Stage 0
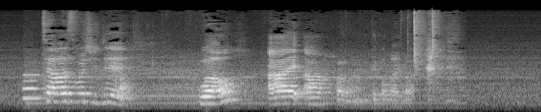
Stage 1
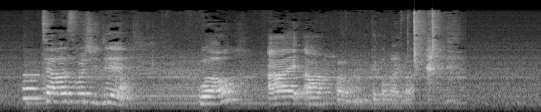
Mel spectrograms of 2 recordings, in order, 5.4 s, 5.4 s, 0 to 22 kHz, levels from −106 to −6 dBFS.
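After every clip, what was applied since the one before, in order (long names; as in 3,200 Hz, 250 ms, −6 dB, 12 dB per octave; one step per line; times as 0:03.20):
downward compressor 3 to 1, threshold −21 dBFS, peak gain reduction 7 dB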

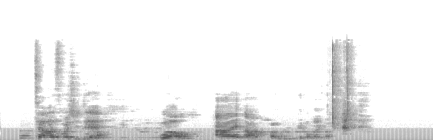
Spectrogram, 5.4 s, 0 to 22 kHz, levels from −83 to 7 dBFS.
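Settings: noise reduction from a noise print of the clip's start 15 dB
hum with harmonics 60 Hz, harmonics 31, −50 dBFS −2 dB per octave
level −4.5 dB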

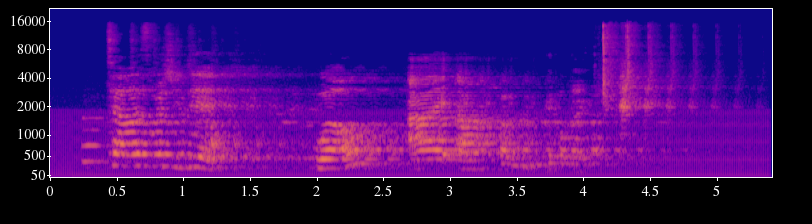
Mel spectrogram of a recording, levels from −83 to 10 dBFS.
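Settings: repeating echo 169 ms, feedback 58%, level −12 dB
level +3.5 dB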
